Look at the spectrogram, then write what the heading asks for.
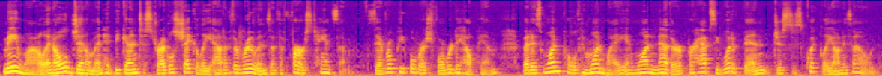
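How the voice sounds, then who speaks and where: A woman reading a children's story aloud with dramatic, expressive narration. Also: lowish voice, a little hiss or hum, low-quality recording. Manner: dramatic, animated. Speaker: storybook reader.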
